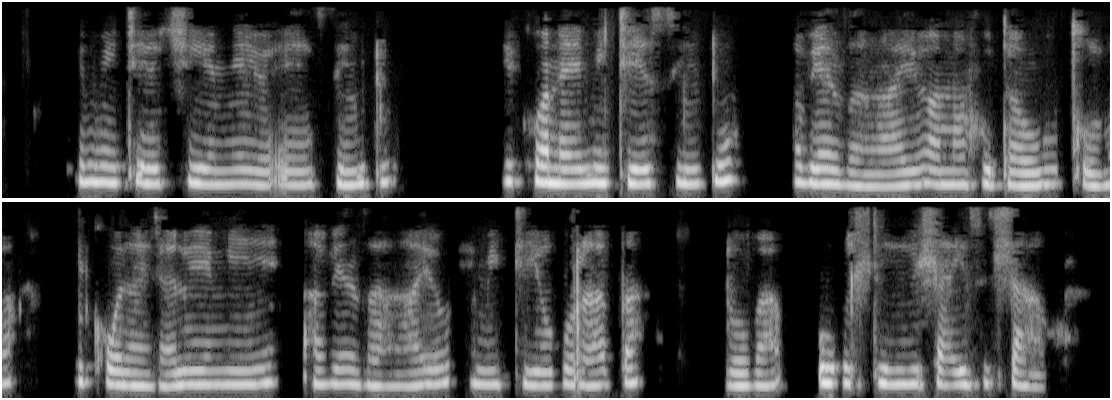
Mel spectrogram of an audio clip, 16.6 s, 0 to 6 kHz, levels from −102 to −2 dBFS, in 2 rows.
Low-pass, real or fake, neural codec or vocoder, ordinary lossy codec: 5.4 kHz; fake; codec, 16 kHz, 4 kbps, X-Codec, HuBERT features, trained on balanced general audio; MP3, 32 kbps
